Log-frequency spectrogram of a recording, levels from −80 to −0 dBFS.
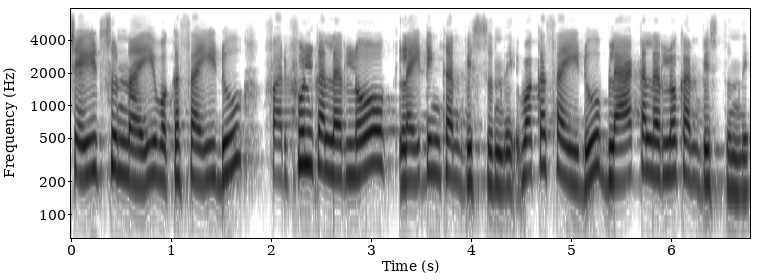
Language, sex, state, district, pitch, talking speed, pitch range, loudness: Telugu, female, Andhra Pradesh, Annamaya, 230 Hz, 130 wpm, 205-245 Hz, -14 LUFS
